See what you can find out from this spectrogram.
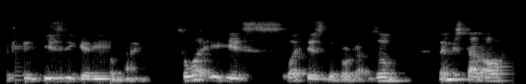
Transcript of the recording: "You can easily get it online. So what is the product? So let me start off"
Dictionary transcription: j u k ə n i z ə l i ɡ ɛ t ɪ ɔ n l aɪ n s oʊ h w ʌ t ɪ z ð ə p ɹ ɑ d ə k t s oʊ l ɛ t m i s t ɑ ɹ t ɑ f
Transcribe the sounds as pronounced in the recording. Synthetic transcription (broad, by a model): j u k ə n i z ə l i ɡ ɛ t ɪ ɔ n aɪ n s oʊ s w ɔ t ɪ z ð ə p ɹ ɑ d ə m s oʊ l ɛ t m i s t ɑ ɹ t ɑ f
